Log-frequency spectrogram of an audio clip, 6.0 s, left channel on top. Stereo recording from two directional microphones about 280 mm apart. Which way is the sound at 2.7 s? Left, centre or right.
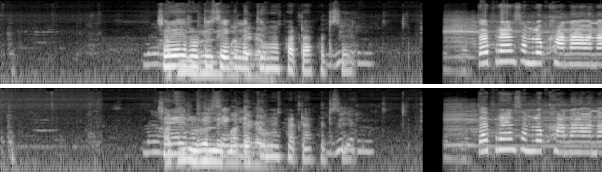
Left.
